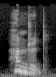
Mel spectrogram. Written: hundred

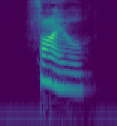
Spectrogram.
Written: file

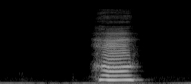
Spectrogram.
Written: hare

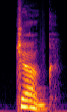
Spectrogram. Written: jug

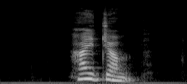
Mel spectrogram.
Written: high jump

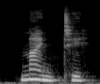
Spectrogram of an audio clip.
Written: ninety

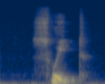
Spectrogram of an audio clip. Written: sweet

